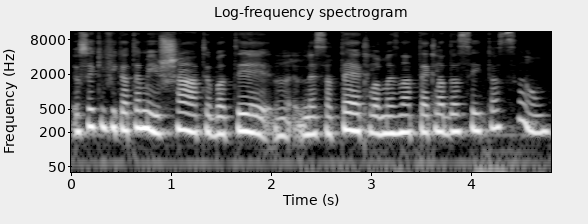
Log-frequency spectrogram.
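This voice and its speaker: A woman's somewhat breathy, dark, mellow voice at a moderate pace. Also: medium pitch for a woman, fairly even intonation. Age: 50s. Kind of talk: casual podcast conversation.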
